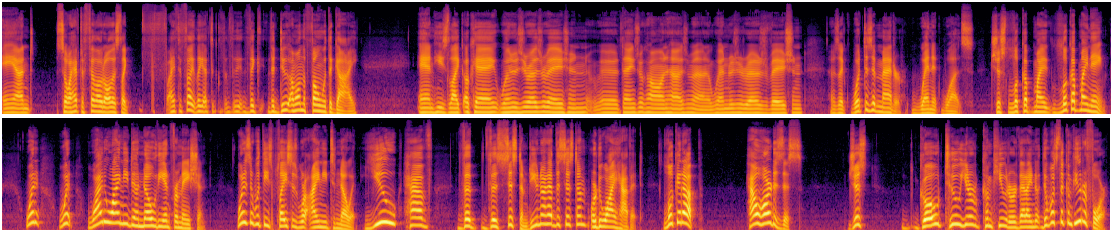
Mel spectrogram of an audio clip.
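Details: Adult male comedian and podcast host who stutters, in real speech with repeated words: stuttering.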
